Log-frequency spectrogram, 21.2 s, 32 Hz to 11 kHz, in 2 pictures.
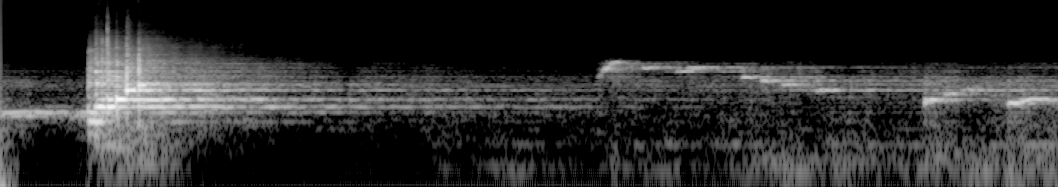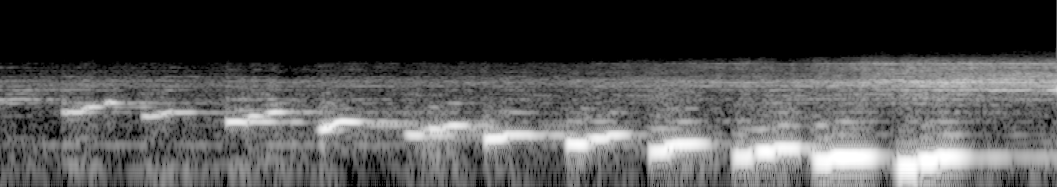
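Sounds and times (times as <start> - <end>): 
interlude music: 0.9 - 3.0, 13.1 - 20.6.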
